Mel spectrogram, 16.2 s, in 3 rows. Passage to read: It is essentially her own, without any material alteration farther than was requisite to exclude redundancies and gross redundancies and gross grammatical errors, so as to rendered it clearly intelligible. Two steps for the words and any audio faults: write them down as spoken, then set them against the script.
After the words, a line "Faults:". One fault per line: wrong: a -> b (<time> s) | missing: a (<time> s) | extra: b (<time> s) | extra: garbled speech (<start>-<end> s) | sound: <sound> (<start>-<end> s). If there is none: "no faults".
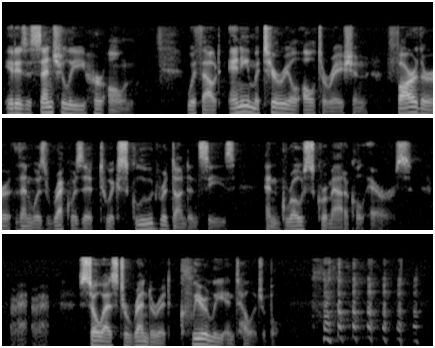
It is essentially her own, without any material alteration farther than was requisite to exclude redundancies and gross grammatical errors, so as to render it clearly intelligible.
Faults:
missing: redundancies and gross (9.3 s)
sound: laugh (10.9-11.4 s)
wrong: rendered -> render (12.3 s)
sound: laugh (14.6-16.0 s)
